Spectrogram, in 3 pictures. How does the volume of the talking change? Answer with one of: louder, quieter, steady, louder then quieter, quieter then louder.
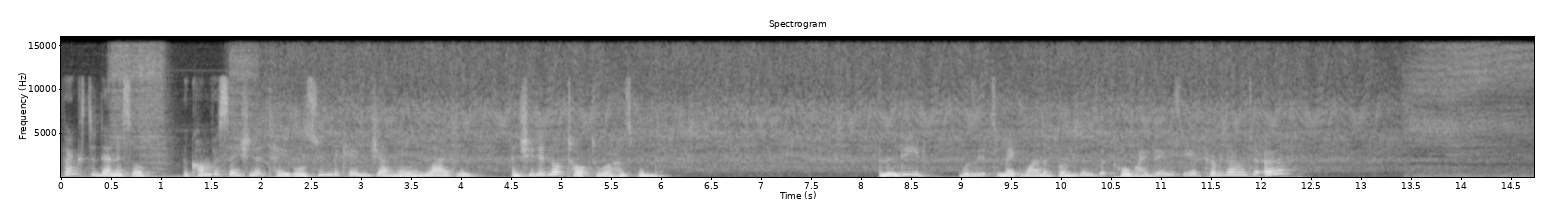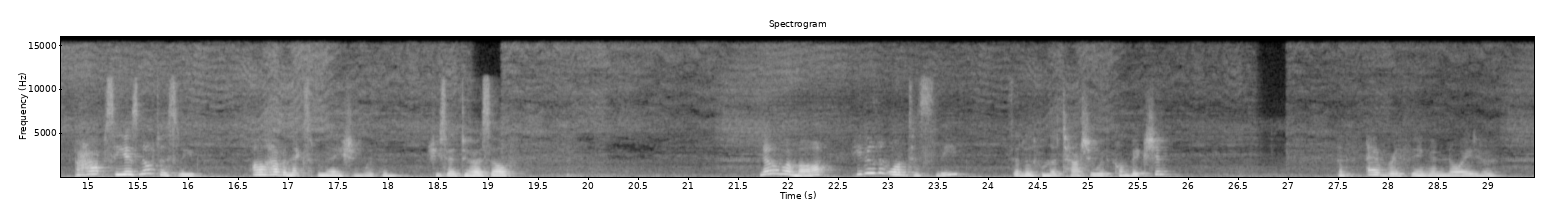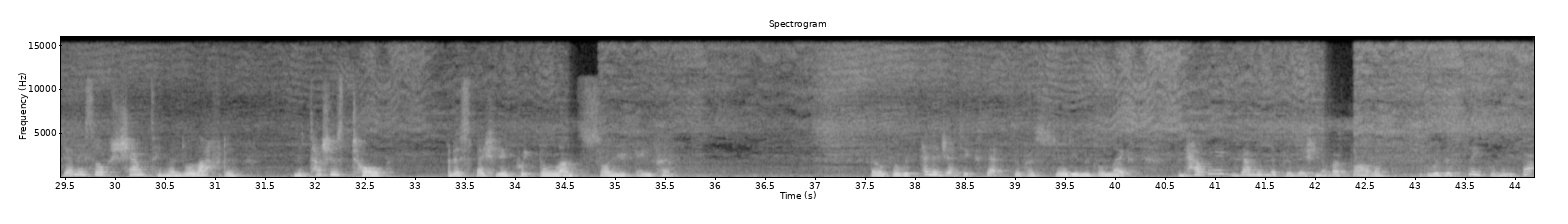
quieter.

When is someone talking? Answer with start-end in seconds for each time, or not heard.
0.0-6.0, 8.2-12.4, 14.8-19.3, 21.7-25.9, 27.4-35.6, 37.5-44.1.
